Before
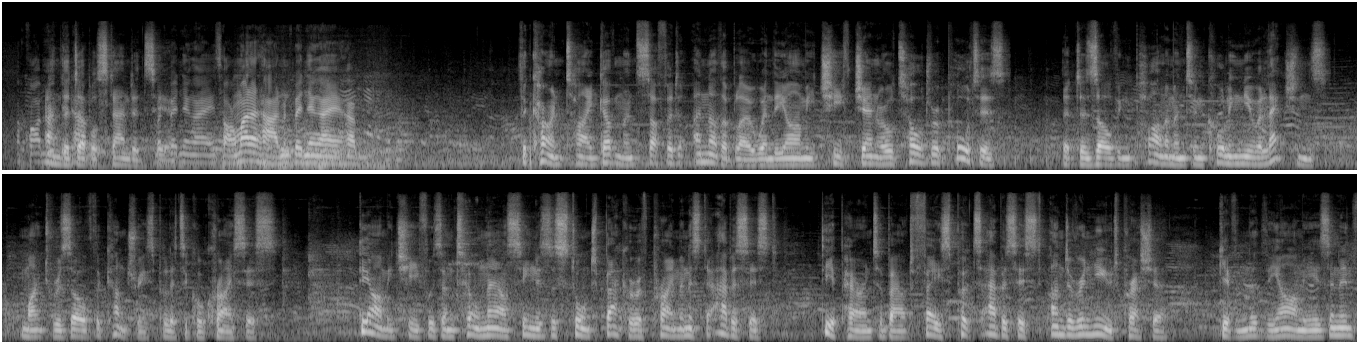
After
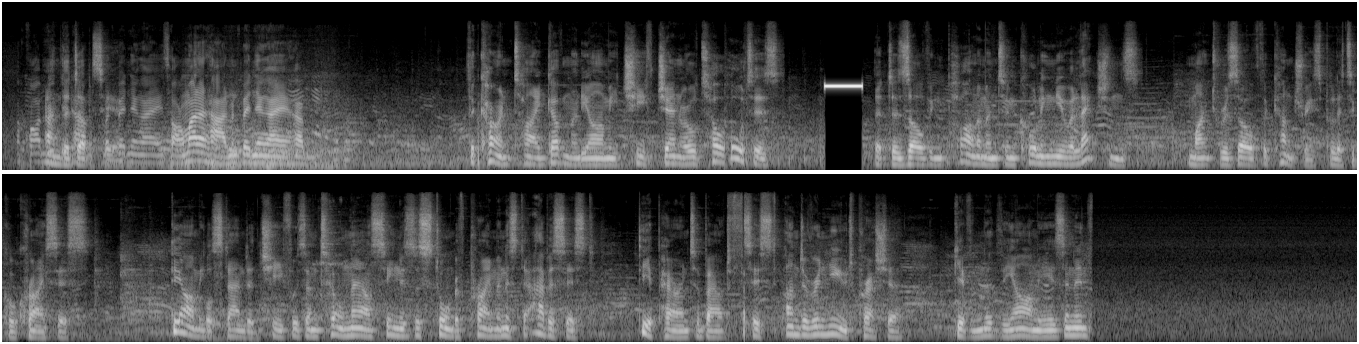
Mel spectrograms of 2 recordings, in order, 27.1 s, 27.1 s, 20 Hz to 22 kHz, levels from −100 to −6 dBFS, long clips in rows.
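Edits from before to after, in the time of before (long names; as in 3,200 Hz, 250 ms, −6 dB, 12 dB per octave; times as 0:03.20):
0:00.89–0:01.41: move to 0:17.47
0:06.31–0:07.76: remove
0:09.19–0:09.48: remove
0:10.48: insert tone 3,340 Hz −9.5 dBFS 0.38 s
0:19.44–0:19.91: remove
0:22.80–0:23.62: remove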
